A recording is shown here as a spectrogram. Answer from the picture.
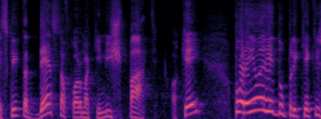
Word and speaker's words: mishpat: Agora, como ele não está sendo reduplicado, esse chevá ele é mudo. Então eu tenho a primeira sílaba aqui, a vogal ela é breve, o chevá é mudo e aqui inicia a nova sílaba.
